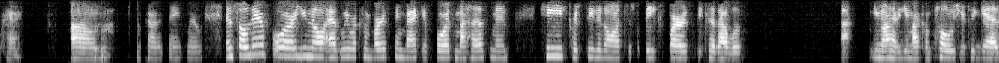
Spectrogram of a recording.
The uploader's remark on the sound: The hosts opens up the phone lines.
